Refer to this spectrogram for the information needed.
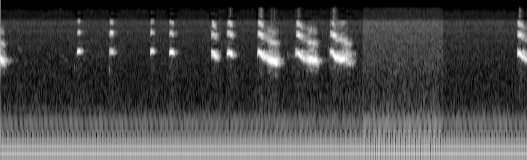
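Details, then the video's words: Green-winged saltator female giving male-like song, short whistled notes spaced evenly then a run of louder downward-slurred phrases, a brief pause of noise, steady low background hum throughout. "TRINCA FERRO FEMEA MACHEANDO"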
